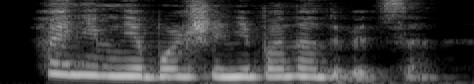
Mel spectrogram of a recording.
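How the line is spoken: Timid. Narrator (Russian): робко произношу я

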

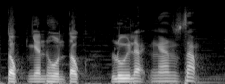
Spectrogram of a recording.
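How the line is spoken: Loud booming shout. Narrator (Vietnamese): Trong biển máu mênh mông, hồn thiên đế lớn giọng quát

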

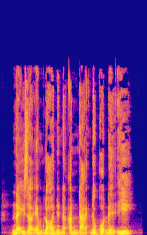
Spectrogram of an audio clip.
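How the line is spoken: Sheepish mutter. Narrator (Vietnamese): cô lẩm bẩm

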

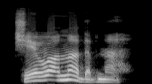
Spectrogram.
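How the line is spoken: Deliberately rough. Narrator (Russian): нарочито грубо сказал он

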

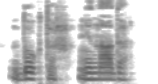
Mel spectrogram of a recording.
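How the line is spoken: Quiet. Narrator (Russian): тихо сказал подошедший охранник

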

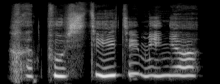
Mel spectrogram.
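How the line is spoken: Sobbing. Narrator (Russian): всхлипнула

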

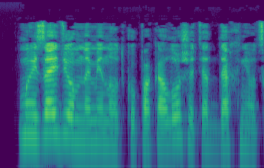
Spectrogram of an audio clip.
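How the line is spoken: Plain. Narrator (Russian): сказала Марила

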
